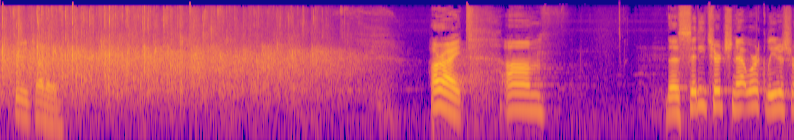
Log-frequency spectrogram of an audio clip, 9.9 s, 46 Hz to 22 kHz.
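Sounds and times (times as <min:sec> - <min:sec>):
group of people clapping hands: 0:00.0 - 0:04.8
speech: 0:00.2 - 0:01.0, 0:05.4 - 0:06.9, 0:08.3 - 0:09.9.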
